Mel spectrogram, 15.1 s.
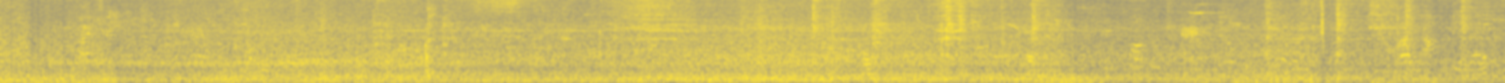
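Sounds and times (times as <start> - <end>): train wheels rumbling on rails: 0.0 - 15.0
clatter over rail joints: 7.4 - 15.0.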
